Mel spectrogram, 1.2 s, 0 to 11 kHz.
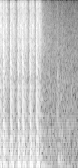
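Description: Automatic gunfire in the military shooter ArmA 3 near a gas station, a rapid burst of about five loud close shots in steady rhythm, then cutting off into a fading echoing tail.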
